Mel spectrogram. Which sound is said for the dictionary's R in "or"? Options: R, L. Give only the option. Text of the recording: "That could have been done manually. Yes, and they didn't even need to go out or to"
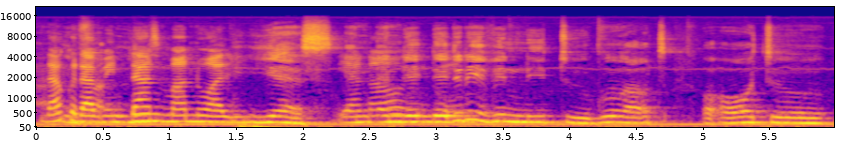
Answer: L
